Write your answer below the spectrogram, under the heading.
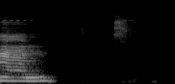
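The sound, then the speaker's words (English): A computer mouse clicks on a share-screen button. A voice speaks briefly first, then a few faint, sharp clicks follow in near silence. “Since my time is almost up, I'd like to share my screen. I'm hoping that if I click the share screen, it will do that.”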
